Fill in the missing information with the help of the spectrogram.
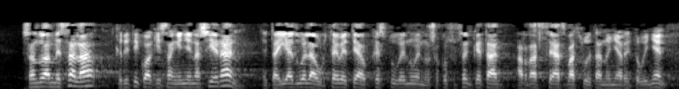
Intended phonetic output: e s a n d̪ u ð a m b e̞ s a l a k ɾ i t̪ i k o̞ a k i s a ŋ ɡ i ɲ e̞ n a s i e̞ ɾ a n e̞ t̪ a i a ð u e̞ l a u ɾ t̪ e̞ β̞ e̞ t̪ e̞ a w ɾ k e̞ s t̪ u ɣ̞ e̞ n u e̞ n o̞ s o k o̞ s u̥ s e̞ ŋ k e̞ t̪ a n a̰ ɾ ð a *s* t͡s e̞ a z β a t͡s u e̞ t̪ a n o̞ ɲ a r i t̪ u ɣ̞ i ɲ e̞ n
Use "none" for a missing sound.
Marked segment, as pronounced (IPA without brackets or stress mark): s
